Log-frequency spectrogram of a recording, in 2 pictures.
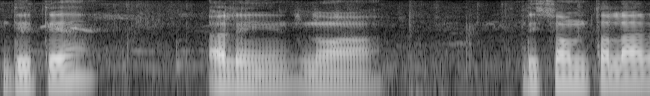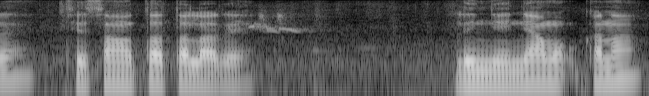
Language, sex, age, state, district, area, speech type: Santali, male, 45-60, Jharkhand, East Singhbhum, rural, spontaneous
